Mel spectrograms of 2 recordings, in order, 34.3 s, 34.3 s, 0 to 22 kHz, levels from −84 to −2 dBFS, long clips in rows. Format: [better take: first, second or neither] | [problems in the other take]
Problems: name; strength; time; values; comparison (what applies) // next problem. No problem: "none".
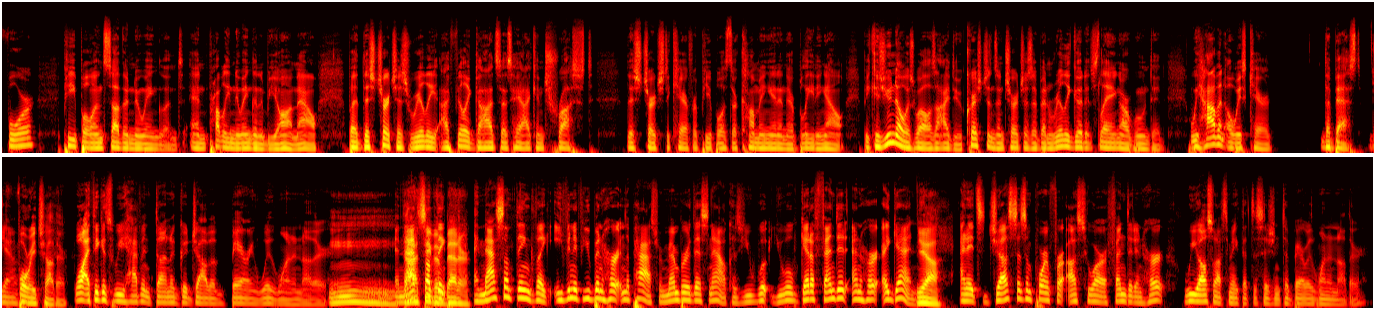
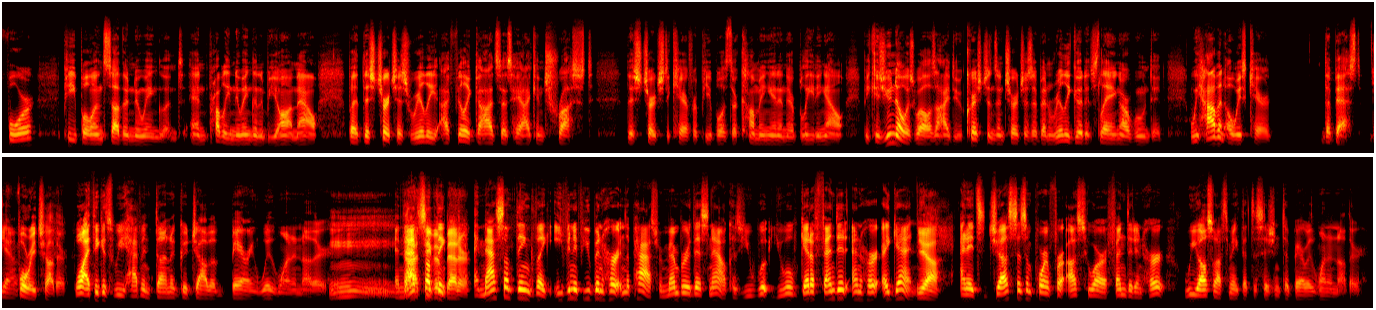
first | thin; very; fading below 400 Hz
